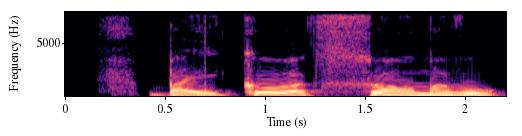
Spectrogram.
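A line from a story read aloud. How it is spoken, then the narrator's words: Shouting. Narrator (Russian): крикнула железная кнопка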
